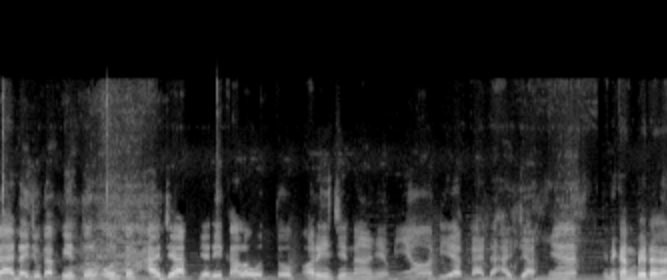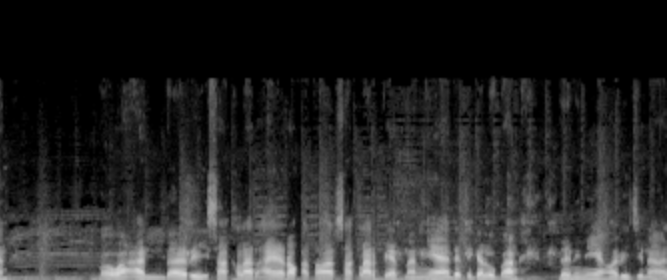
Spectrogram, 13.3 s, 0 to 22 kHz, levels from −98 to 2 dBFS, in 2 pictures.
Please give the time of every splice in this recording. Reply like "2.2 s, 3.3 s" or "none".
5.9 s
